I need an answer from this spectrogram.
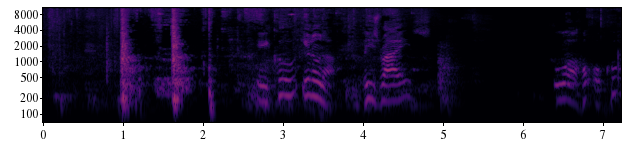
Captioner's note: gavel bangs twice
